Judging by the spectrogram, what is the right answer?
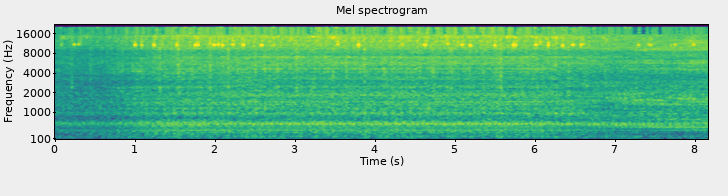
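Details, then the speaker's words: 2003 Kia Optima 2.4L idling: steady light ticking, popcorn-like popping and clicking about three a second from the engine bay, noticed at startup and on throttle, traced to worn alternator bearings, not timing belt. "timing belt no ah that's what it is that old alternator is clicking and popping"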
